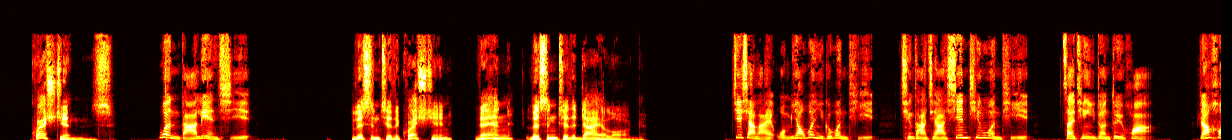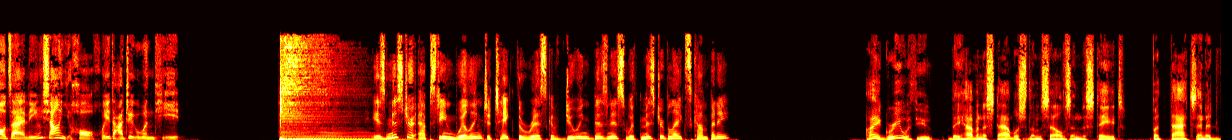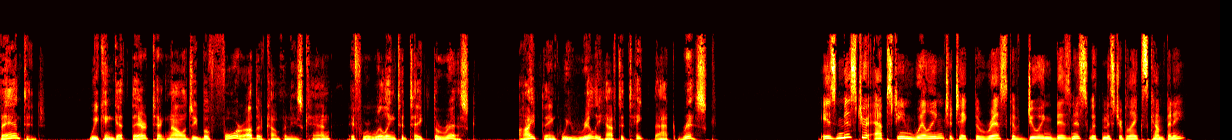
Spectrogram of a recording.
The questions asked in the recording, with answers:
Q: Is Mr. Epstein willing to take the risk of doing business with Mr. Blake's company?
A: Yes, he is. He thinks they really have to take that risk.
